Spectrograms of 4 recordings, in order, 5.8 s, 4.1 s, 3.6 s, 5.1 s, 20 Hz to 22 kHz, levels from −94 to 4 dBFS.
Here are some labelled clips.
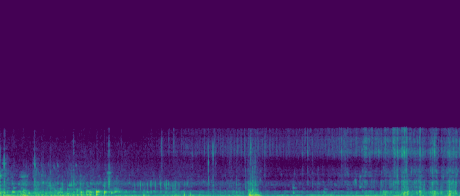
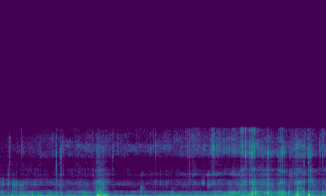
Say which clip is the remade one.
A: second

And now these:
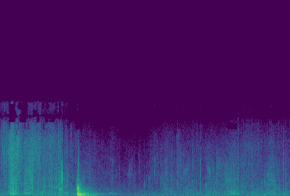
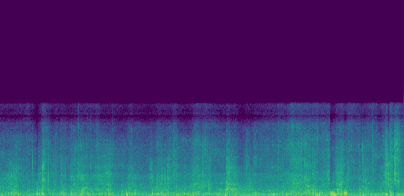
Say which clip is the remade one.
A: second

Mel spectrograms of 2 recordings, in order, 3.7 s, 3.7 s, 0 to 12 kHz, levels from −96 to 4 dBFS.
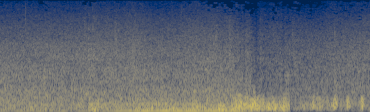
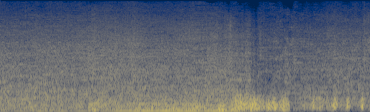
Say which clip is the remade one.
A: second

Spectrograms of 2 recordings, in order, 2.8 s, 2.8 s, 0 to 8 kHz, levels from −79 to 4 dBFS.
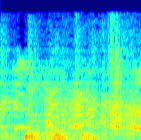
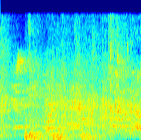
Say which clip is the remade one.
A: first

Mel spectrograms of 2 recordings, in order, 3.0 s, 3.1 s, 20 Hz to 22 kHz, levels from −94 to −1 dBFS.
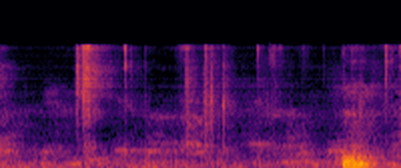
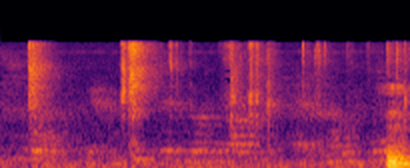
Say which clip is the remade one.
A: first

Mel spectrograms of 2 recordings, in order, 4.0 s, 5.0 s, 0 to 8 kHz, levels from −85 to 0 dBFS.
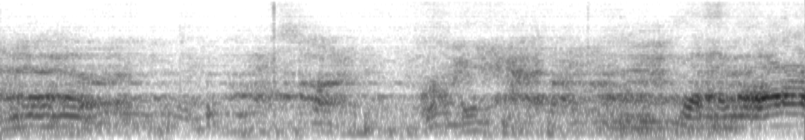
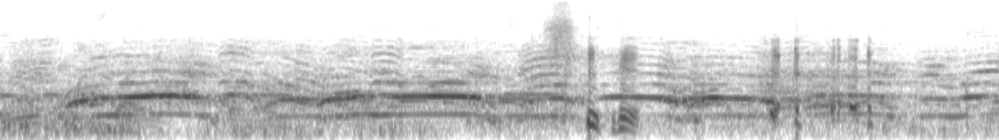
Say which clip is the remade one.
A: first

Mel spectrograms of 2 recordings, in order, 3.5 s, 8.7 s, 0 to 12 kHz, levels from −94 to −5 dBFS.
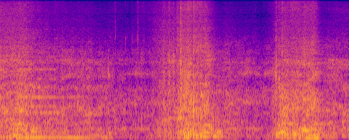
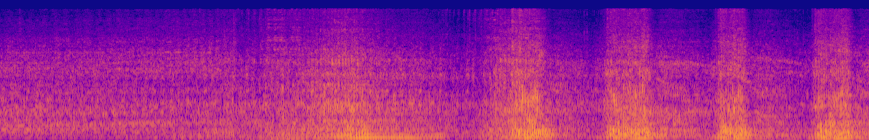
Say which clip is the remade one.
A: first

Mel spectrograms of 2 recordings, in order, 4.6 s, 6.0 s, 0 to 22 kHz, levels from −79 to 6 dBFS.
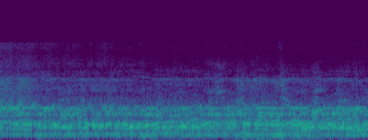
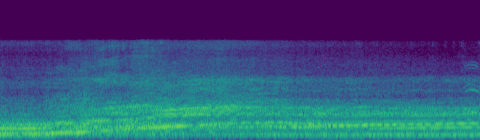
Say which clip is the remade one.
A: first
